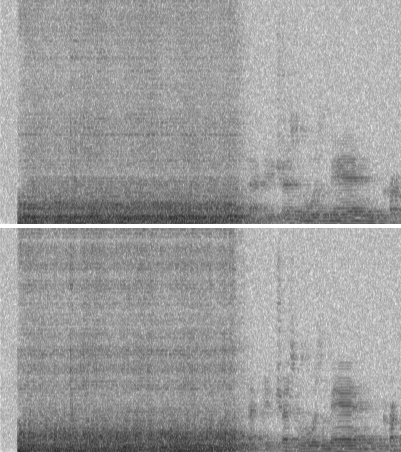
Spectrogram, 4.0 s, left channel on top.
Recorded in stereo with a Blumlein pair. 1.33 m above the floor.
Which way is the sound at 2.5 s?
55° right.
